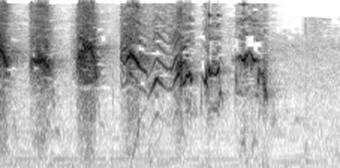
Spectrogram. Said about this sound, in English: and I have my pet bird with me tonight.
